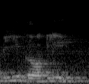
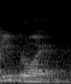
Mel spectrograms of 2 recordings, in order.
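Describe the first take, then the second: First: The name ends with a 'glee' sound. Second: The name ends with an 'oy' sound. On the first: This reading follows the written spelling. "ये लिखा हुआ है डी ब्रॉगली" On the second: This is how the name is actually said. "लेकिन इसको बोला जाता है डी ब्रॉय"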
